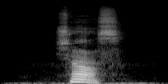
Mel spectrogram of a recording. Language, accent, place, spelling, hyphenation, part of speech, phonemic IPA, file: German, Germany, Berlin, Chance, Chan‧ce, noun, /ˈʃɔŋzə/, De-Chance.ogg
- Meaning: chance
